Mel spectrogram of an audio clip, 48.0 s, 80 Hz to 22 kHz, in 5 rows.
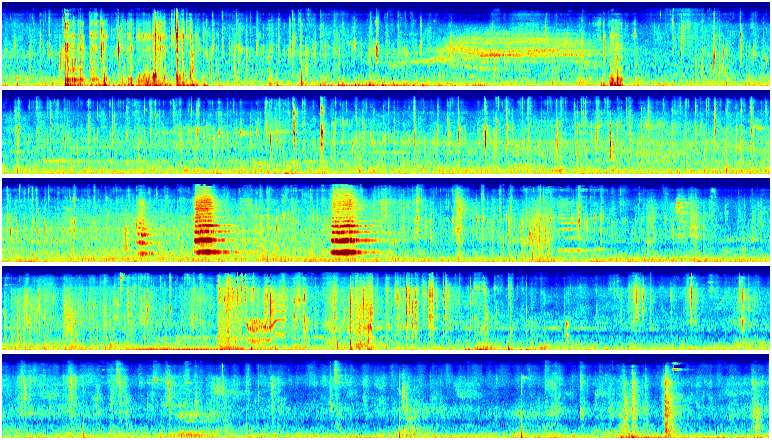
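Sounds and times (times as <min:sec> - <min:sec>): cats chewing wet food: 0:00.0 - 0:46.2
cat chirp: 0:31.6 - 0:32.6.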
